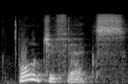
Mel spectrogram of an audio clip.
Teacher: E penúltima breve. Neste caso, o acento retrocede para a antepenúltima, qualquer que seja a quantidade desta.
